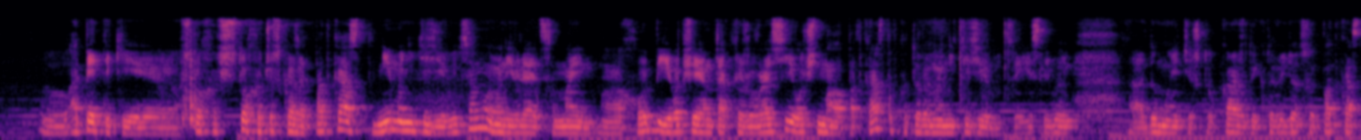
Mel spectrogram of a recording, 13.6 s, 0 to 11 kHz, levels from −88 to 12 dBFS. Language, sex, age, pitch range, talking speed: Russian, male, 20-39, 110-140 Hz, 150 wpm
